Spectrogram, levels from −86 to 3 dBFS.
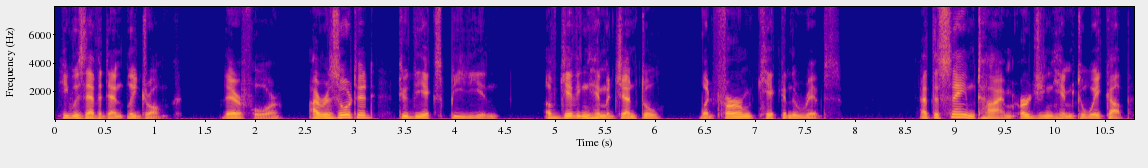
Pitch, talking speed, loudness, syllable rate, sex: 105 Hz, 165 wpm, -18 LUFS, 5.3 syllables/s, male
